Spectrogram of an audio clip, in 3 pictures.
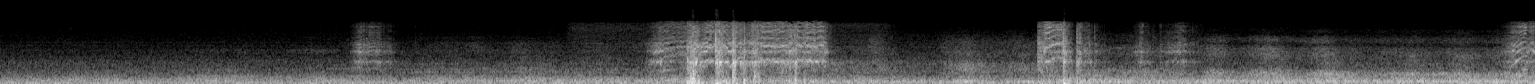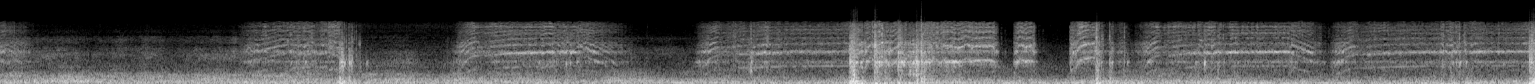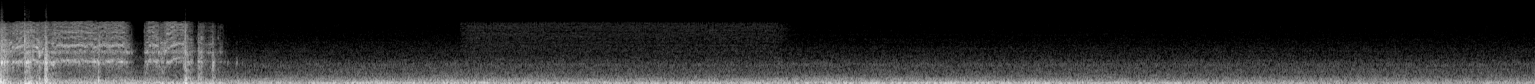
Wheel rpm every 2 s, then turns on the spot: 0, 10, 0, 150, 110, 30, 0, 10, 10, 50, 120, 160, 210, 160, 170, 240, 70, 0, 0, 0, 0, 0, 0.
none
